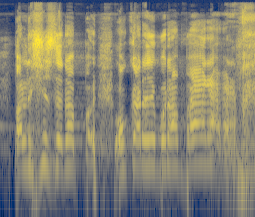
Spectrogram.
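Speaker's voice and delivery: put-on high, fast nagging mother hurrying the kids. Mother rushing the kids in the morning, high fast nagging. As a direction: rattle off orders like a busy mother. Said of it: "이렇게 시작을 해요".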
